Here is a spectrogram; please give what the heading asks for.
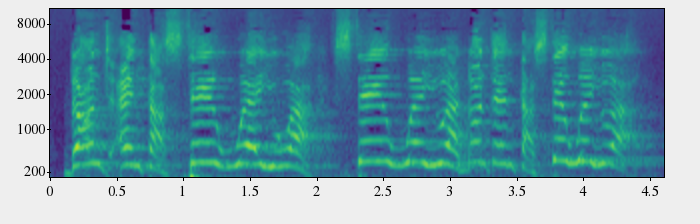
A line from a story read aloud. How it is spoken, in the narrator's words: My friend screamed from where he was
